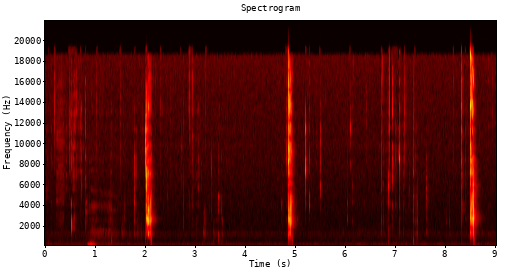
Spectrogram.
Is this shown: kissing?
yes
